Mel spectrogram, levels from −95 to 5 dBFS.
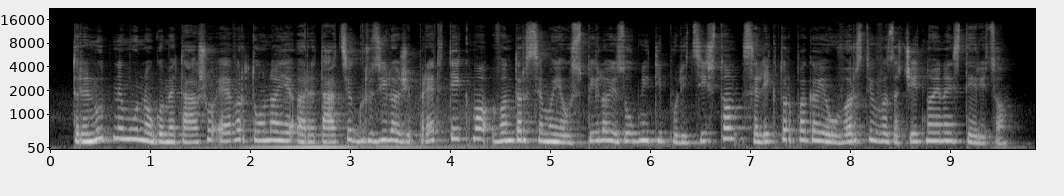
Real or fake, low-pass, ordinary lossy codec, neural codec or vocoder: real; 14.4 kHz; Opus, 64 kbps; none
